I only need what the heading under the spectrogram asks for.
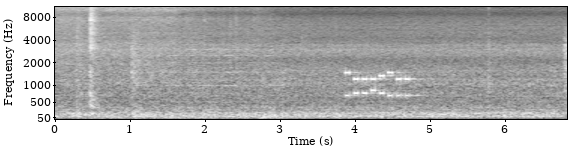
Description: DTMF, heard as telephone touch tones, dialled by machine, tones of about 60 ms, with radio hiss, a squelch burst at the end, room echo and the noise inside a subway train. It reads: 34475311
